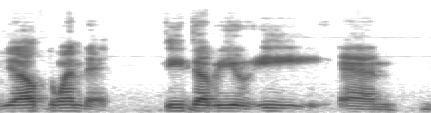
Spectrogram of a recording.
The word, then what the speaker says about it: duende: is how it's spelt it sounds like like yellow dwende d-w-e and and d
